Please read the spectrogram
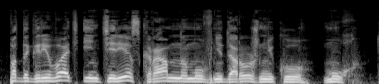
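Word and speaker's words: MU-X: А в целом это читается как мух.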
